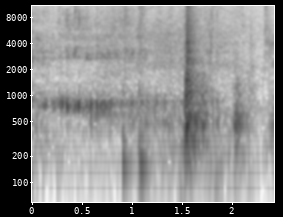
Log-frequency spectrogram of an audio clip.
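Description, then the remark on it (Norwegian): A dark beer, aged in whisky barrels with a light smoky note, splashes and gurgles into a glass and foams well, with a steady trickle broken by a few louder drips and glugs, including one sharp burst partway through; no one speaks. “Ta litt mindre i glasset ditt.”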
